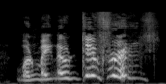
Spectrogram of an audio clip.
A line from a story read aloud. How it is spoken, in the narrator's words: sobbed Hagrid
